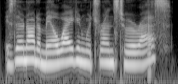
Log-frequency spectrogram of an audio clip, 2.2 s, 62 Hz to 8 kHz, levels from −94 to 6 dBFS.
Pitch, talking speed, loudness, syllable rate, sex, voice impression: 215 Hz, 270 wpm, -14 LUFS, 6.4 syllables/s, female, feminine, adult-like, slightly relaxed, slightly dark, clear, raspy, intellectual, slightly refreshing, reassuring, elegant, kind, modest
